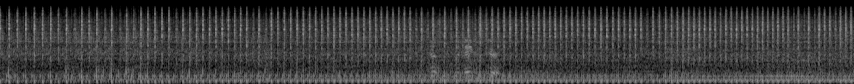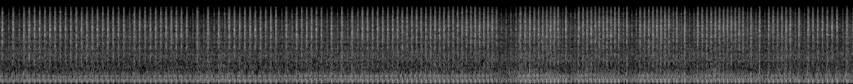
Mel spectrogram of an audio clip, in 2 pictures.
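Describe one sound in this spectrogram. A small engine runs with a fast, steady chugging and rattle.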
